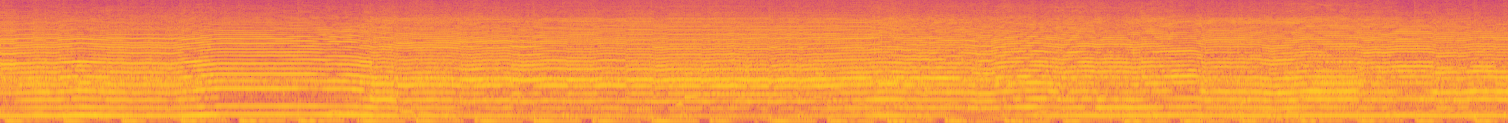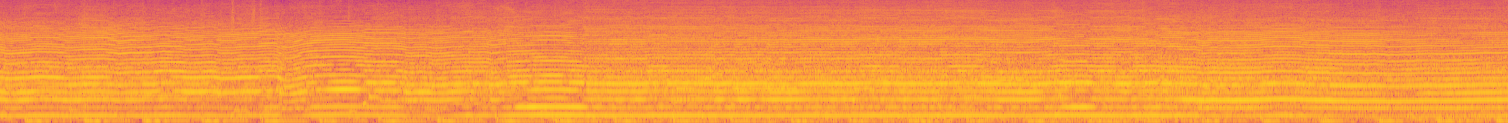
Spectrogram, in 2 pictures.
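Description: Small glow-plug model aircraft engine running at high speed with a steady buzz. Its pitch rises briefly about two seconds in and wavers again about two-thirds of the way through.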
